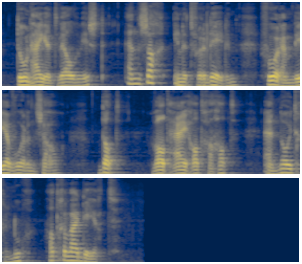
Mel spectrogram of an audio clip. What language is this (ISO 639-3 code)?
nld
